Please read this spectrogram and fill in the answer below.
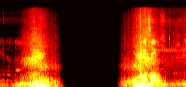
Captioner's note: air whooshing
